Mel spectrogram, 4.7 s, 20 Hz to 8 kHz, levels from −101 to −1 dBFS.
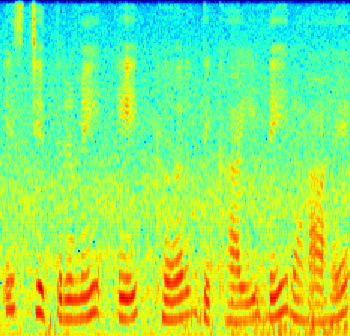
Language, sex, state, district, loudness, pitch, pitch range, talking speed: Hindi, female, Madhya Pradesh, Dhar, -16 LUFS, 185 Hz, 170-200 Hz, 115 wpm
